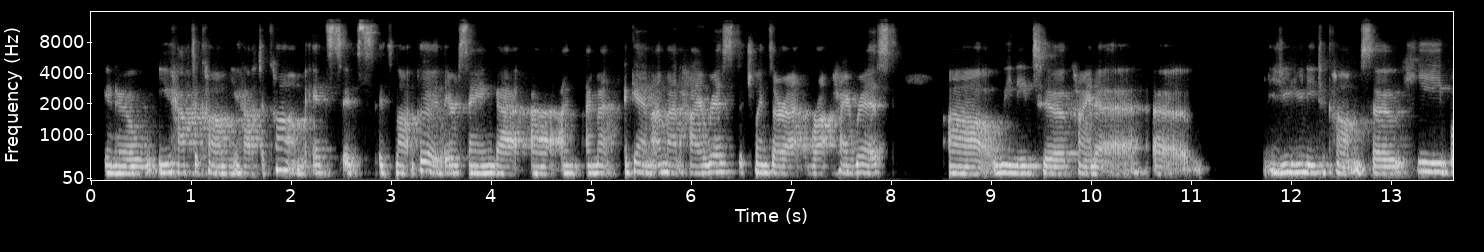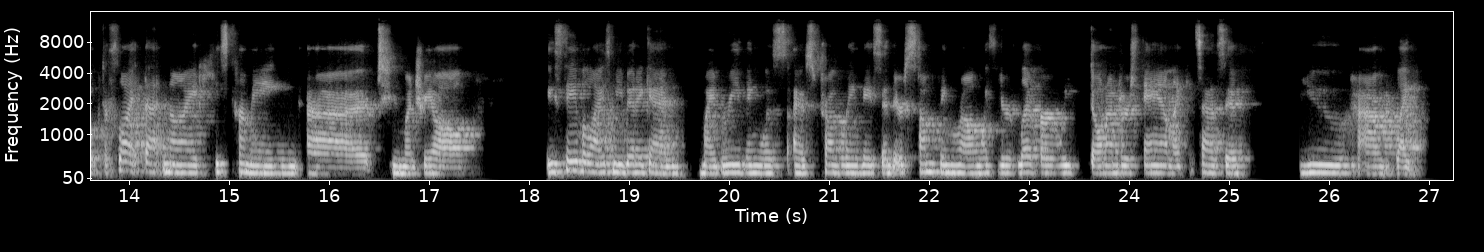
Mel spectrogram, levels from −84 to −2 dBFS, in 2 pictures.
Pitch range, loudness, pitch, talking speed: 155-175 Hz, -21 LUFS, 165 Hz, 190 wpm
